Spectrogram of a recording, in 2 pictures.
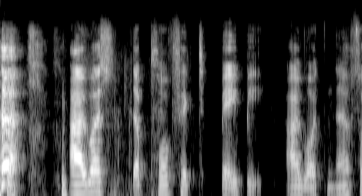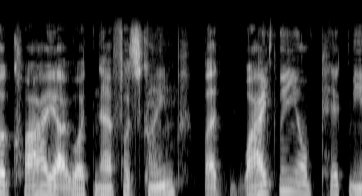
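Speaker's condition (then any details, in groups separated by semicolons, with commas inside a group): Cerebral palsy; impaired speech coordination, must slow down, concentrate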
